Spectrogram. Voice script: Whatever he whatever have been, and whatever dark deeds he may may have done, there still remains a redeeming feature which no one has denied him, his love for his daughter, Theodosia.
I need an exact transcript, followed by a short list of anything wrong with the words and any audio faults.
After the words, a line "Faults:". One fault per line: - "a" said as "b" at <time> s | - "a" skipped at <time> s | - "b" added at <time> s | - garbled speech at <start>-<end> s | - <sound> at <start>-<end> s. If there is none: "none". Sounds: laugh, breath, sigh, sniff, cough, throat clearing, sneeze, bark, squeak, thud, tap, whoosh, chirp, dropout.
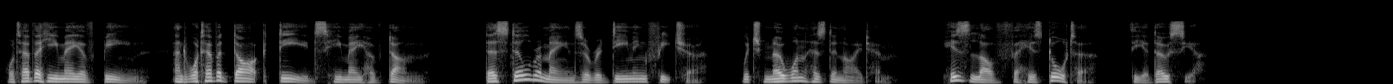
Whatever he may have been, and whatever dark deeds he may have done, there still remains a redeeming feature which no one has denied him, his love for his daughter, Theodosia.
Faults:
- "whatever" said as "may" at 0.6 s
- "may" skipped at 3.6 s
